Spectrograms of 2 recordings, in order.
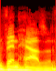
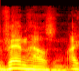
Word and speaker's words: Venhuizen: Now we've been talking to Aaron Venshuizen. That they have pronounced it right? – Close. Aaron Venhuizen. – Venhuizen, okay. Which is a Dutch name, but a very nice 23-year-old who...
